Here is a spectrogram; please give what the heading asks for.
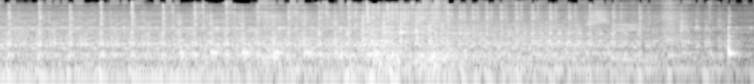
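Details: Club Car golf cart carburetor adjustment: uneven, stumbling engine beat that sags and lags instead of picking up with throttle when the low-speed mixture screw is backed out too far, giving an overly rich mixture.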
